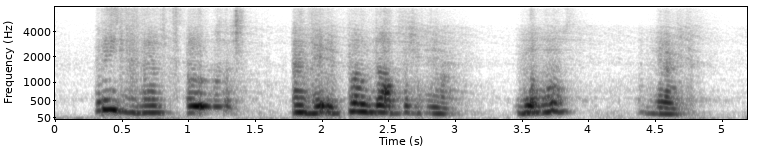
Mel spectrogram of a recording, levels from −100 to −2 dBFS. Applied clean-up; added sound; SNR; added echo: neural mask model DeepFilterNet 3.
